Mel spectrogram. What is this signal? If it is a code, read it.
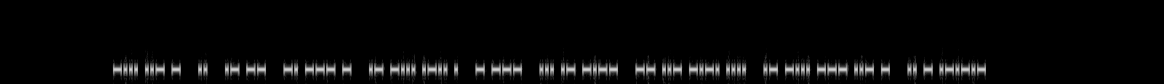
Morse code, heard as a keyed tone, about 46 wpm, 700 Hz. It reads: BUT I AM NOT ABLE TO SAY MUCH ABOUT IT.
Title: Sentences from Top 1000 Words - Review Part 2 - 45wpm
